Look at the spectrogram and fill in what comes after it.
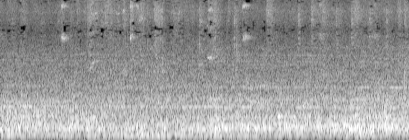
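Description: Steady low rumble of a KTM Komuter electric train heard from inside the passenger carriage as the train runs.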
